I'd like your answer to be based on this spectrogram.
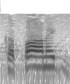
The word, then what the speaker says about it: chthonic: This is called chthonic deity, C-H-T-H-O-N-I-C. Chthonic, actually the C-H sound is silent.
